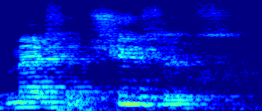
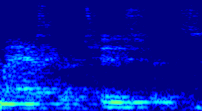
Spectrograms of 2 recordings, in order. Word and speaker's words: Massachusetts: He told us that we Kentuckians mispronounced his native state's name. It was Massachusetts, not Massachusetts. We learned that he caddied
